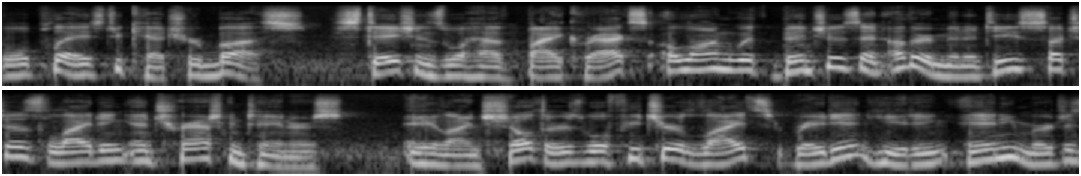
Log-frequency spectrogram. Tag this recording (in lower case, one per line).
speech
